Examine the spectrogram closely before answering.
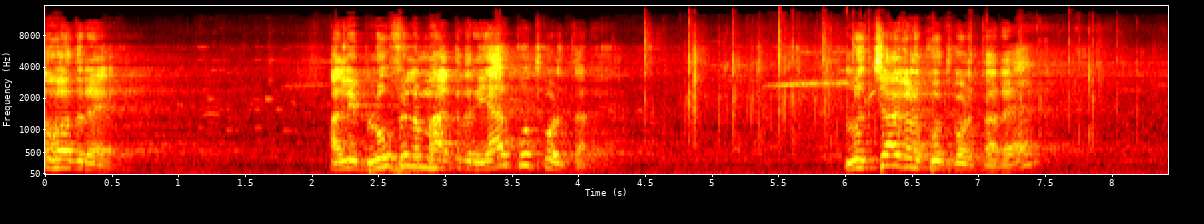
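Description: An elderly man speaks forcefully into a microphone, heard through loudspeakers outdoors, in short bursts with pauses.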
